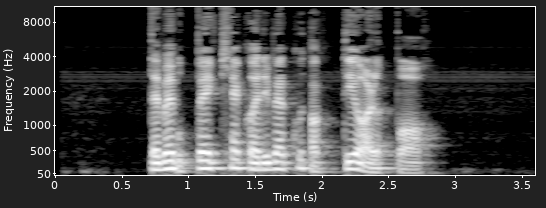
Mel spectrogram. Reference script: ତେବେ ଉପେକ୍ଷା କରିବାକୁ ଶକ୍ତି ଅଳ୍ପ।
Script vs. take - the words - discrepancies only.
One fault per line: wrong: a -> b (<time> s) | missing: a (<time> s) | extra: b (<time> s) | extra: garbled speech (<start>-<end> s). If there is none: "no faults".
no faults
